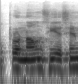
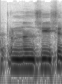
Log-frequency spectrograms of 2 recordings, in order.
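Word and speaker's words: pronunciation: बट अगर सही से अगर पढ़ना है तो प्रोनंसिएशन इसे पढ़ा जाता है। तो प्रोनाउन याद रख सकते हो क्या? प्रोनाउन में प्रो याद रखोगे और नाउन की spelling N ओ यू एन होता है। और यहां पे ध्यान से देखो प्रोनंसिएशन इसीलिए बोलते हैं। प्रोनाउंसिएशन नहीं बोलते। तो एन ओ यू एन नहीं होता है।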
